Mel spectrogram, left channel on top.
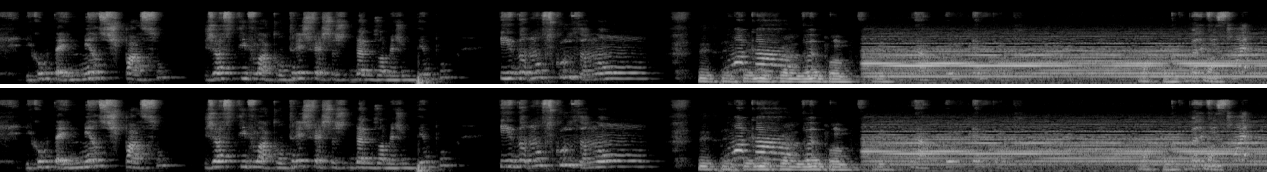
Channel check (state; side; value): normal; both; correlation 0.87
